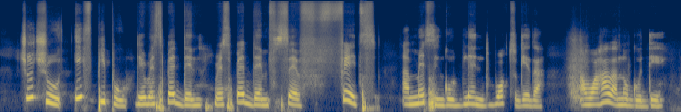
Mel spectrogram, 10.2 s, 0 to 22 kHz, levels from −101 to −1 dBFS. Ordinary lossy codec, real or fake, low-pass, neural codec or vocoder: none; fake; none; autoencoder, 48 kHz, 32 numbers a frame, DAC-VAE, trained on Japanese speech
